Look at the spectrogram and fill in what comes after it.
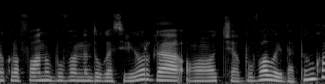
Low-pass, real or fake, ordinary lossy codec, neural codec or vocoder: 10.8 kHz; real; AAC, 64 kbps; none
